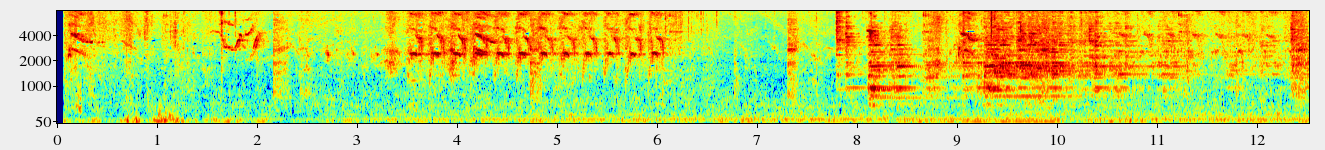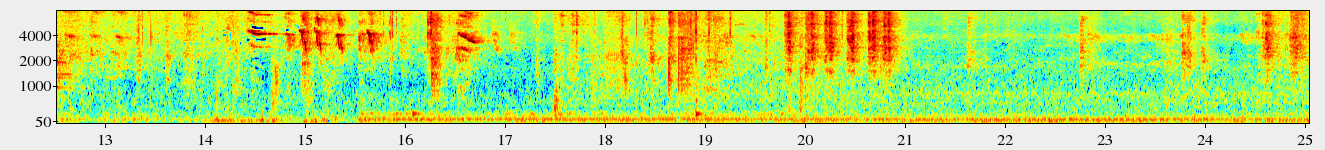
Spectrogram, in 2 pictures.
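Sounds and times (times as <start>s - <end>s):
paper and twigs rustling: 0.1s - 3.7s, 4.7s - 7.6s
birds chirping: 0.1s - 25.0s.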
